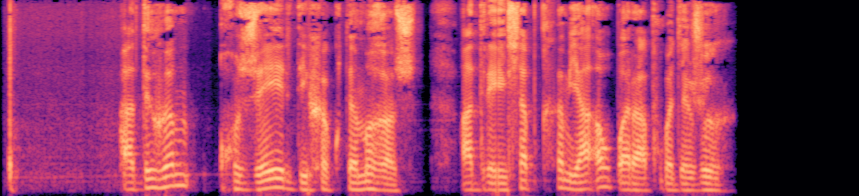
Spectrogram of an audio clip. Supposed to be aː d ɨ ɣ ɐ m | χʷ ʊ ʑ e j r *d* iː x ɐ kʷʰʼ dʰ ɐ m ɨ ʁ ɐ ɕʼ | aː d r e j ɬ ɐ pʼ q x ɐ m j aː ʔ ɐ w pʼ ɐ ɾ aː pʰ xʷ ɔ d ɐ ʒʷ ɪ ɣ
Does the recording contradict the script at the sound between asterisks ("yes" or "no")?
no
